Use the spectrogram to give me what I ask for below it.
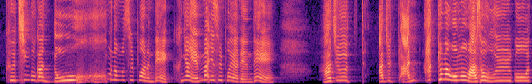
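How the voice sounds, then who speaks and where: Woman preacher, high voice, animated storyteller who breaks into loud scolding. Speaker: evangelist preaching. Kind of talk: storytelling sermon.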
